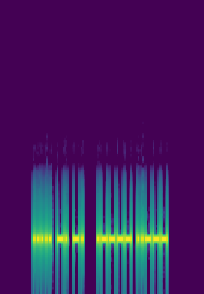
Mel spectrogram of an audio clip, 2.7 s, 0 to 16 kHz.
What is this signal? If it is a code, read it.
Morse code, heard as a keyed tone, about 46 wpm, 700 Hz. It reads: 5NN 12
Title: CQ WW DX Contest Exchange - 45wpm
